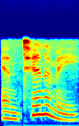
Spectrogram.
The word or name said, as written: antinomy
